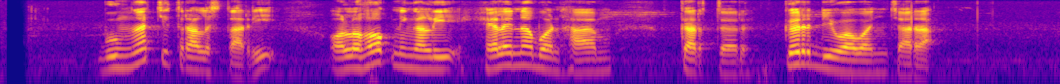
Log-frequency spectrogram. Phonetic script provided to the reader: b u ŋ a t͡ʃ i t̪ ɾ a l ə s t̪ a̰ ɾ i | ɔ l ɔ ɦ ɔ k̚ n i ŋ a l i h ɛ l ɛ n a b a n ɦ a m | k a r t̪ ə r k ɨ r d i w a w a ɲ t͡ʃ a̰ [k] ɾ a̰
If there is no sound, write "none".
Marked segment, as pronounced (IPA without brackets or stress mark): none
